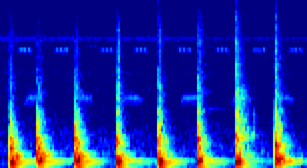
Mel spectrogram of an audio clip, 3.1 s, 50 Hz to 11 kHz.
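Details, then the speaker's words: 75-year-old 1941 Kay-built Silvertone archtop guitar, top cracked from dryness. Tapping the top, about two taps per second, leaves a thin buzzing ring after each thump: a broken, loose brace hanging from the top. "Listen to this. I hope the camera gets this. This is a broken and a loose brace."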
